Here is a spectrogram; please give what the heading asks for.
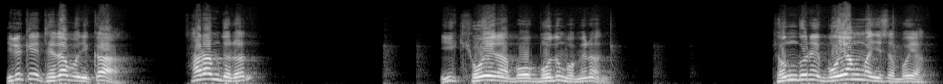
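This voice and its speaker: A man's voice: fairly high pitch, big pitch swings, measured pace, long pauses. A man preaching a Friday sermon as pastor, in a colloquial, repetitive way with many fillers. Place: church.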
